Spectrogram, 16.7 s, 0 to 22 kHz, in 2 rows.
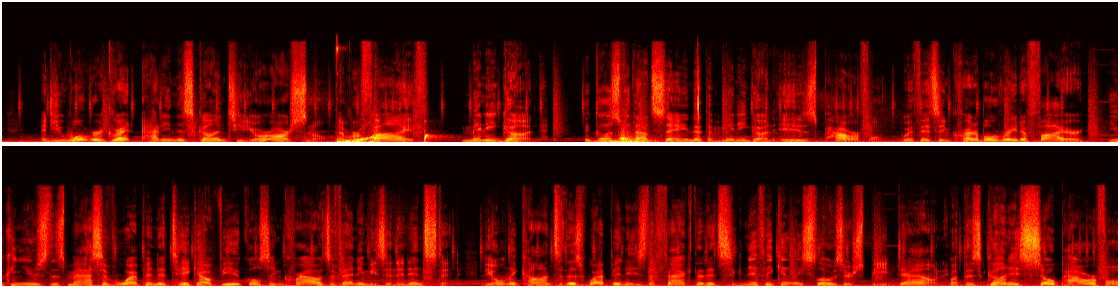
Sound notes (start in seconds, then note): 2.5 bubble popping; 4.4 whoosing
